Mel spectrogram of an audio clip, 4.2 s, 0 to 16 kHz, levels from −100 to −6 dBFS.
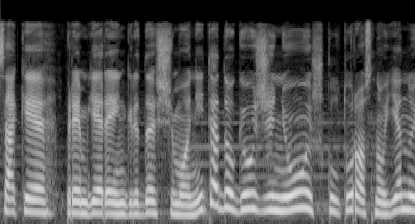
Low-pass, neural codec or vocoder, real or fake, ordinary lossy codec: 10.8 kHz; none; real; MP3, 96 kbps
